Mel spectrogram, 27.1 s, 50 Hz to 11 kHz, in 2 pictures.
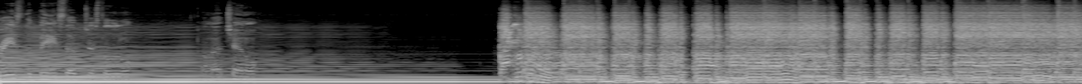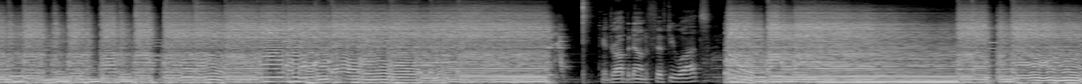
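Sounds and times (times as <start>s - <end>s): distorted electric guitar riff: 0.0s - 20.7s, 22.5s - 27.0s.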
